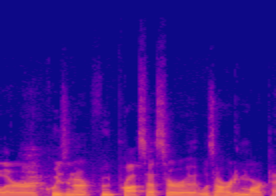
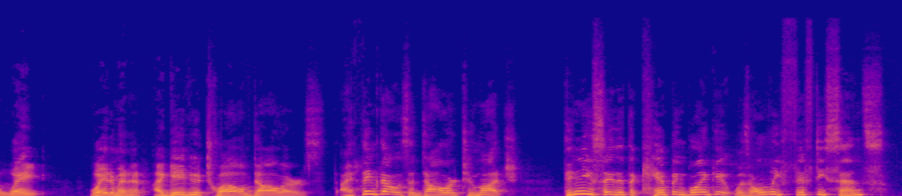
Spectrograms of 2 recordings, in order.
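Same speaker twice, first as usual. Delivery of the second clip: shrill, very high, screamed yell; 10 semitones higher than usual. Retelling a customer yelling from her car window, imitating a woman screaming. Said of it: "she screams out the window".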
